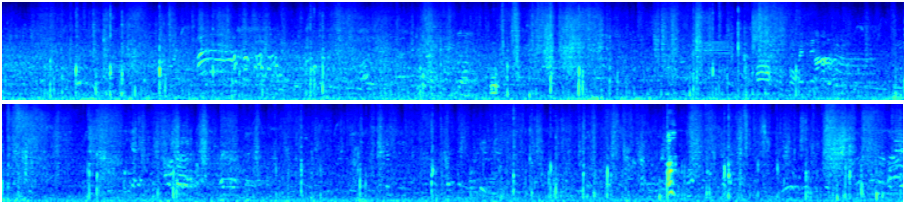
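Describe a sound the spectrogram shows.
Tennis balls are struck sharply with rackets in a rally outdoors.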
